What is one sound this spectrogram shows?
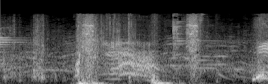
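Metal blades clash sharply.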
